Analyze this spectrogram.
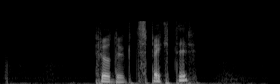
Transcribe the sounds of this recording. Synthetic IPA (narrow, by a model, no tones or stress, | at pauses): pʰɾʊd̪ʉkt̪spɛkt̪əɾ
